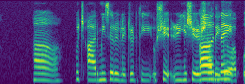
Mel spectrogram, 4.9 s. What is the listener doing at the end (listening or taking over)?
taking over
